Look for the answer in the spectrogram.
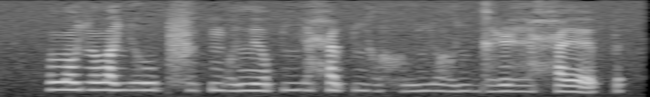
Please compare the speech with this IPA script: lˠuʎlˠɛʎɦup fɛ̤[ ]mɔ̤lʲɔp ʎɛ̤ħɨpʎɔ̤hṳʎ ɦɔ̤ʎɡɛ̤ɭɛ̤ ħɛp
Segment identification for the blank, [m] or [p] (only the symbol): p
